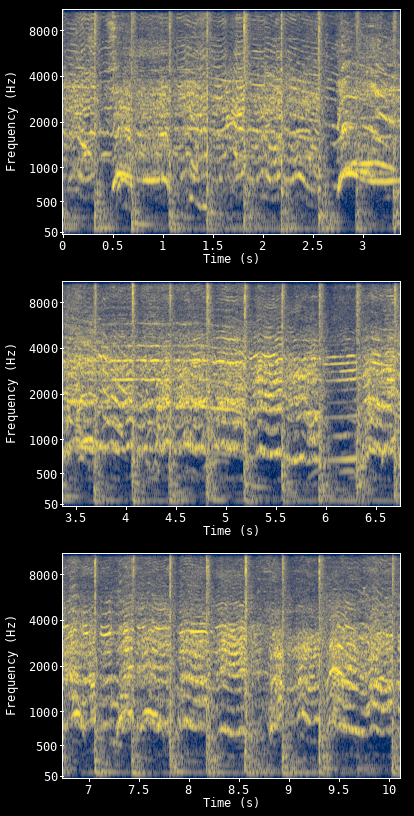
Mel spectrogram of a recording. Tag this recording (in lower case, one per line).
music
male singing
